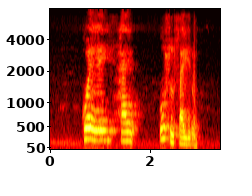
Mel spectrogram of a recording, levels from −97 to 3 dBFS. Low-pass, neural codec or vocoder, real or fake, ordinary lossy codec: 7.2 kHz; vocoder, 22.05 kHz, 80 mel bands, Vocos; fake; Opus, 16 kbps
